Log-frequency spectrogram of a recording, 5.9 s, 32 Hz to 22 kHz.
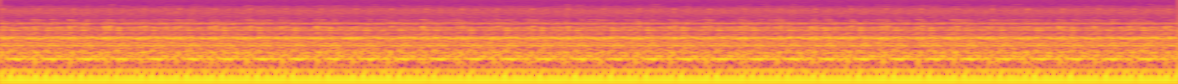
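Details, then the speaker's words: Ford Super Duty 6.7 diesel cold start at 56 °F: idle tones shift while the engine adjusts fueling to outside temperature, then mellows into steady low even clatter with no knocks or misses; normal. "you can hear the truck engine kind of doing different tones what it's doing is it is reading and figuring out temperature outside it's trying to figure out you know um how much fuel to mix with the air so it's found it's uh it's point where it needs to be that's why kind of mellowed out a little bit now"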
